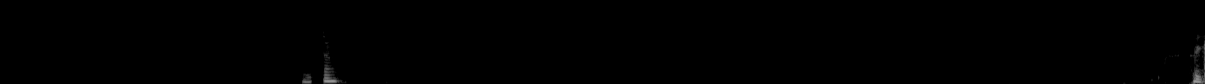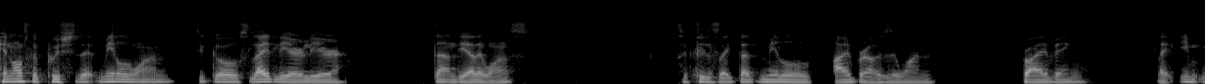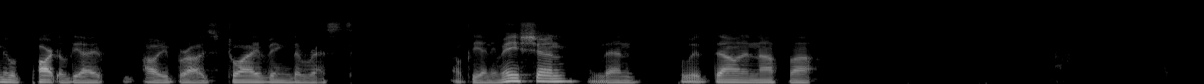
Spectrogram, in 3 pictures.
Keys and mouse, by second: 0.8 space, 1.1-1.7 drag, 1.7 alt+shift+z, 2.6-3.5 drag, 3.5 alt+shift+z, 4.3 g, 5.2-6.9 drag, 8.1-9.2 drag, 9.2 space, 11.4 space, 11.8-12.7 drag, 12.7 alt+shift+z, 14.1-24.2 drag, 27.4-29.6 drag, 31.0-33.1 drag, 33.6 click, 35.0-36.1 drag.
